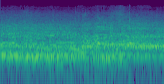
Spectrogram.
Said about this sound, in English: They waved flags and shouted bread, freedom, and social justice.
